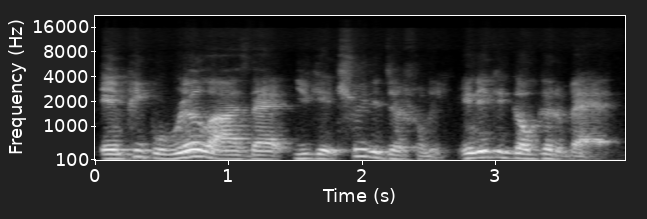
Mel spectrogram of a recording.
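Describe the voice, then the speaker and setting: A slangy Southern man appears as an interview guest on a casual chat, speaking in a mid-range voice that's animated and brisk. He tells stories in a laid-back way and laughs often, over echoey, muffled call audio from a roomy space.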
